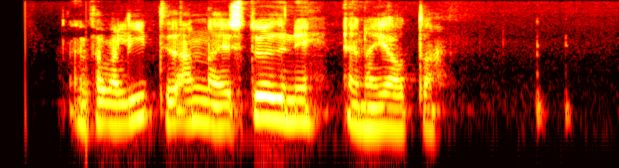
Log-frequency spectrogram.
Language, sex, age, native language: Icelandic, male, 40-49, Icelandic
